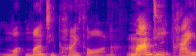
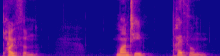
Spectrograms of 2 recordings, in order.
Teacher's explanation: With a long O at the end of Python, whereas by English accent, it's more of a schwa. It's more of that neutral, colourless vowel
